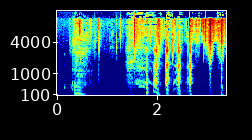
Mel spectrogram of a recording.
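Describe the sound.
Packaging on a late-1970s treehouse toy set is ripped open in several crisp tearing and crinkling bursts, with a voice briefly heard among them.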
